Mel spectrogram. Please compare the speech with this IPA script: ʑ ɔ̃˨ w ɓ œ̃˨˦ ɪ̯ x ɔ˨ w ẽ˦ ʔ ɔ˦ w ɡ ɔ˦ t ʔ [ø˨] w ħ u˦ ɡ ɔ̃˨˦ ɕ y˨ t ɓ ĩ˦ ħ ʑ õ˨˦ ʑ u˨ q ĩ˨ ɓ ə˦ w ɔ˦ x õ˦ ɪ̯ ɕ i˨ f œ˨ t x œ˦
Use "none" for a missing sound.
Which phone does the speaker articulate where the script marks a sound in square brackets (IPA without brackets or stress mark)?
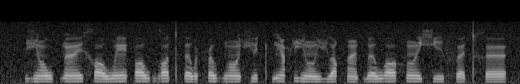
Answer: ə˨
